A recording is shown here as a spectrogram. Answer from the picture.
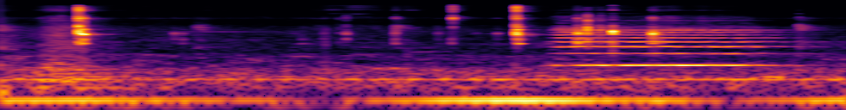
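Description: Faint small clicks and taps from a diecast model car being handled and its wheels moved, over a low steady hum. About three-quarters of the way in, a steady pitched tone sounds for about a second, louder than the clicks.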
